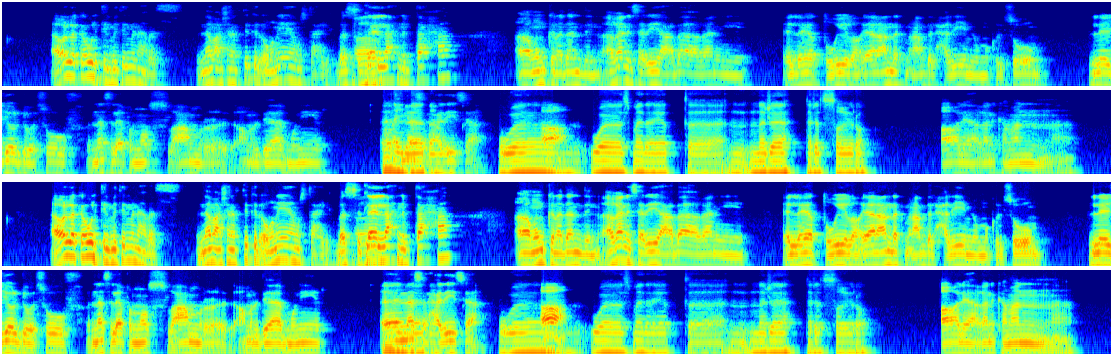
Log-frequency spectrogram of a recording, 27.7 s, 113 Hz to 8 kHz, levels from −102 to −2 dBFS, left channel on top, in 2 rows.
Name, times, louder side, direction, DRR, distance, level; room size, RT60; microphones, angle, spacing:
voice 1, 0.6-2.1 2.4-5.6 6.4-9.3 9.8-13.0 13.6-17.9 18.6-19.9 20.6-20.9 25.6-27.2, right 8 dB, 75° right, 0.3 m, -34 dB
voice 2, 4.4-4.7 18.6-19.5 20.1-24.7, left 4 dB, 30° left, 0.3 m, -35 dB
2.8 x 2.5 x 2.7 m
head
